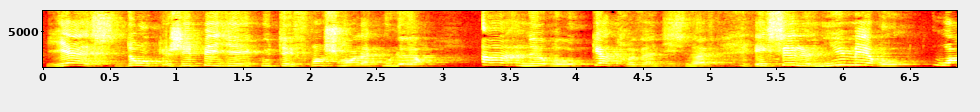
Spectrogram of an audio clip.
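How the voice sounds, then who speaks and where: A woman hosting a casual haul vlog, rambling fast and reading product labels aloud, tripping over her words. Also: high voice, a bit bright. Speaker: YouTube host. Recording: echoey room.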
